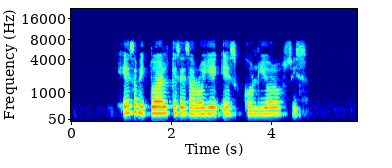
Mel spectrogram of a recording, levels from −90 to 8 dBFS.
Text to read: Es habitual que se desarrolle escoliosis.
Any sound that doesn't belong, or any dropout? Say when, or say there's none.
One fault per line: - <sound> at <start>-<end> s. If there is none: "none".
none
